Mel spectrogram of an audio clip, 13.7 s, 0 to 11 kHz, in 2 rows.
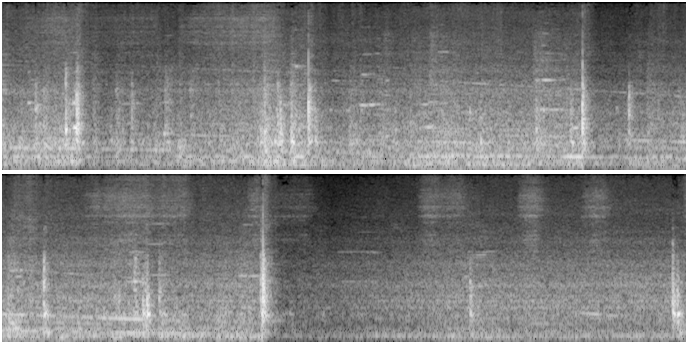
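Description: Kintetsu 6200 series electric train running, its wheels clicking over rail joints over a steady rumble and motor hum. A sharp clunk comes about nine and a half seconds in, after which the running sound is quieter.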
